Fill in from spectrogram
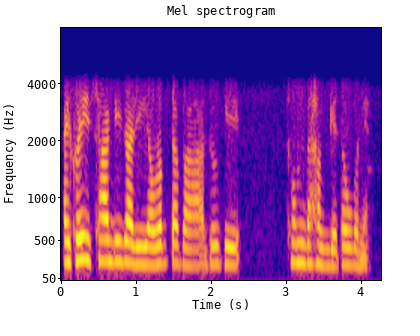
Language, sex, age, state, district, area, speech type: Manipuri, female, 18-30, Manipur, Churachandpur, rural, conversation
